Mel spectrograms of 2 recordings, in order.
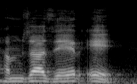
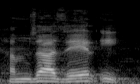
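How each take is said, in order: First: The vowel is a mid, 'ay'-like sound. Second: The vowel is a pure, high 'ee' sound. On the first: The speaker calls it wrong. "मजहूल क्या है? ... मजहूल से बचना है।" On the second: The speaker calls it right. "मारूफ क्या है? ... इस तरह पढ़ना है।"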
